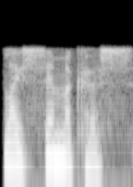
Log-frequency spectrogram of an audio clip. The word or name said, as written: Lysimachus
